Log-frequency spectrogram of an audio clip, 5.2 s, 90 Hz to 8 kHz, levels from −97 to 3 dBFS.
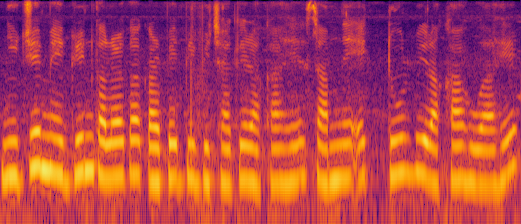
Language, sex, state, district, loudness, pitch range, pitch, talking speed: Hindi, female, Arunachal Pradesh, Lower Dibang Valley, -14 LUFS, 210-240 Hz, 225 Hz, 205 wpm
